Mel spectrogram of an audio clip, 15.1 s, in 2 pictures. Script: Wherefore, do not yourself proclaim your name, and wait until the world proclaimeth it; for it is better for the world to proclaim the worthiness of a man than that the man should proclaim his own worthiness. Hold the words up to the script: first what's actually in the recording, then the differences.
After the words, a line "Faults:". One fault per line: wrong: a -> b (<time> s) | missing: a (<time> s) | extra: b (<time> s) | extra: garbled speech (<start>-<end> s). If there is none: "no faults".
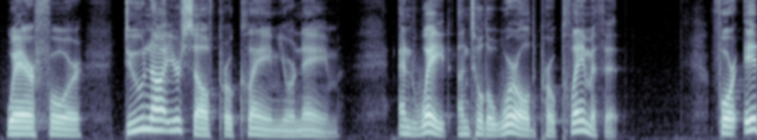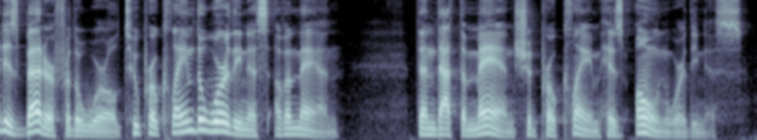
Wherefore, do not yourself proclaim your name, and wait until the world proclaimeth it; for it is better for the world to proclaim the worthiness of a man than that the man should proclaim his own worthiness.
Faults:
no faults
